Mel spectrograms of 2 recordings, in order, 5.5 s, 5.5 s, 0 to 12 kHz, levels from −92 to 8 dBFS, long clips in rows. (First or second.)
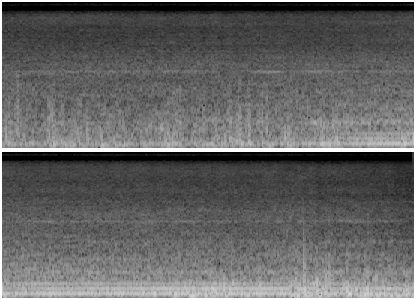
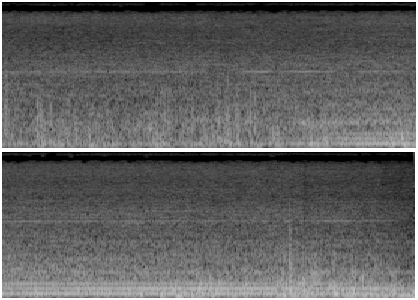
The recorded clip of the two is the second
